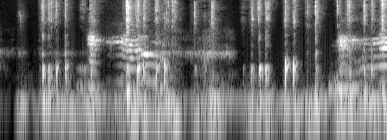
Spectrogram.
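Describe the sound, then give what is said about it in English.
A cat that has just eaten makes a run of short, repeated vocal noises in the background, fairly quiet and close together, with soft tapping or clicking mixed in. No one speaks. “complete with uh, my cat Miles in the background, who's just eaten”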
